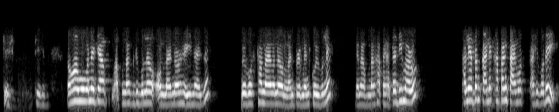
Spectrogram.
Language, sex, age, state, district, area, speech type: Assamese, female, 45-60, Assam, Golaghat, urban, conversation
